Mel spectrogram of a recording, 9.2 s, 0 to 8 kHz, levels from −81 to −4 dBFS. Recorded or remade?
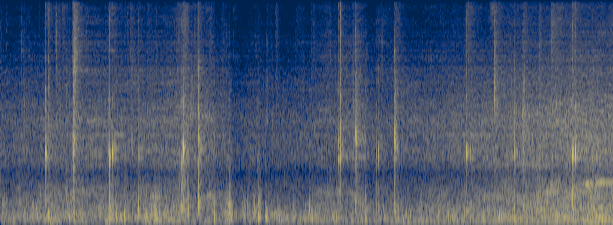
remade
